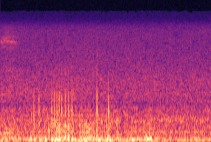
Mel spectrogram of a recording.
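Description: Near silence: faint low room hum.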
